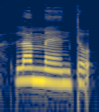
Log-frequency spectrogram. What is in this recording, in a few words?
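"lamento", Sardinian, female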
